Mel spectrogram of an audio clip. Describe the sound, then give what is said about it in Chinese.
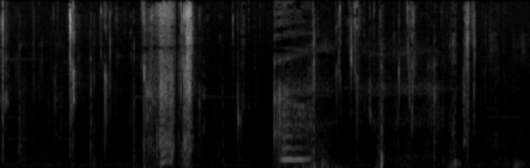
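Wet biting and chewing of a soft jelly, with squelchy mouth sounds and a few sharper crunchy clicks spread over several seconds, no talking; one jelly is being shared by two people, bite by bite. “我先咬一口”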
